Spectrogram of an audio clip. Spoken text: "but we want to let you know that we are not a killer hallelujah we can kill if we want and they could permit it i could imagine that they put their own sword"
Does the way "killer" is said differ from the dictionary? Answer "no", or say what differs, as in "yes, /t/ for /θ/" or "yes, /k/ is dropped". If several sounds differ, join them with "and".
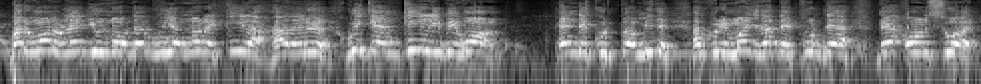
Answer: no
